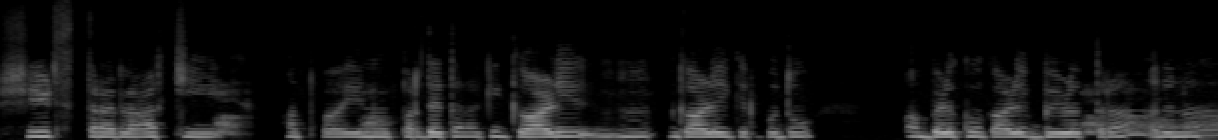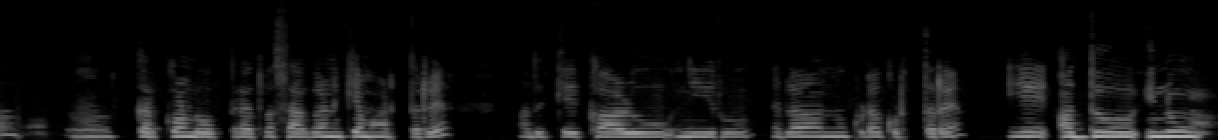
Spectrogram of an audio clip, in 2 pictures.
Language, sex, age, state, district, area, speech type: Kannada, female, 18-30, Karnataka, Davanagere, urban, spontaneous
